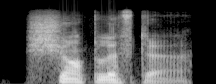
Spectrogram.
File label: "Shoplifter", British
